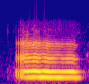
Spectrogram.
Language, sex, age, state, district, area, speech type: Goan Konkani, female, 18-30, Goa, Ponda, rural, conversation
